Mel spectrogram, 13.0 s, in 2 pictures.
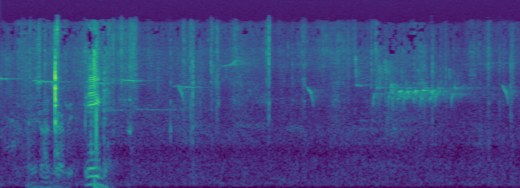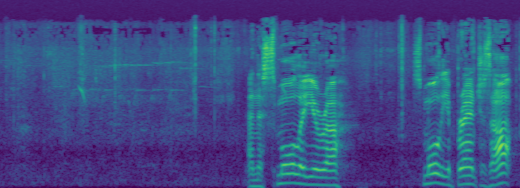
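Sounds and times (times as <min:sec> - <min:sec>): faint bird chirps: 0:00.0 - 0:09.4.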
